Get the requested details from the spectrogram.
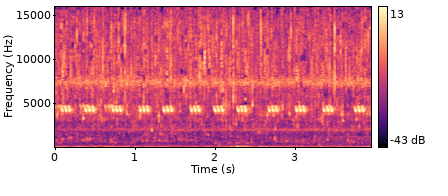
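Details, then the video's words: Cricket chirping in a steady, even series of short high pulses, about three per second, over a constant low rumbling background with a brief thump midway. "Gentle Cricket Chirping"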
